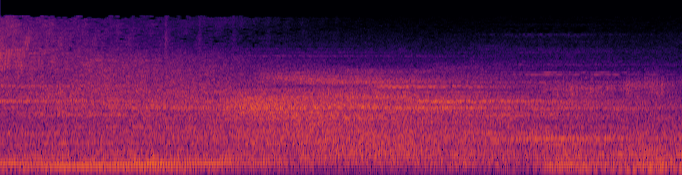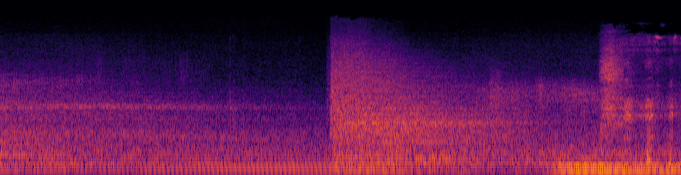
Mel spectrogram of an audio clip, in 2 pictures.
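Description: Magical energy crackles and roars.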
